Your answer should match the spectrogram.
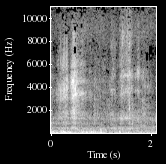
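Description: Uneven low rumble of wind buffeting the microphone, over faint outdoor background noise.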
